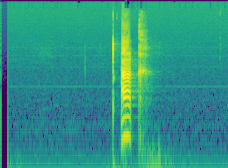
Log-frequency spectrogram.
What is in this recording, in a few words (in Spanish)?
"hueso", kaqchikel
